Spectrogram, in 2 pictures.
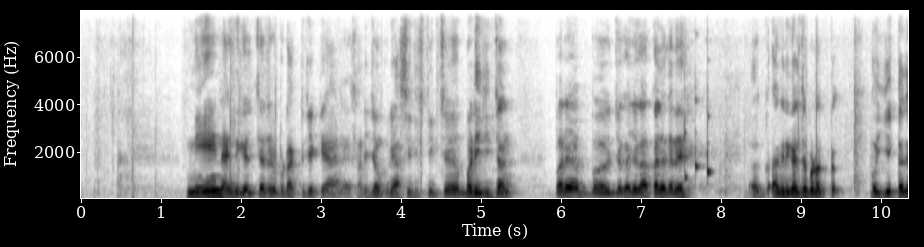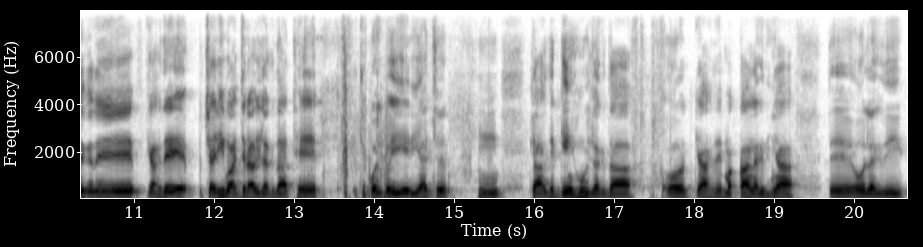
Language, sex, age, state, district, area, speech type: Dogri, male, 18-30, Jammu and Kashmir, Reasi, rural, spontaneous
